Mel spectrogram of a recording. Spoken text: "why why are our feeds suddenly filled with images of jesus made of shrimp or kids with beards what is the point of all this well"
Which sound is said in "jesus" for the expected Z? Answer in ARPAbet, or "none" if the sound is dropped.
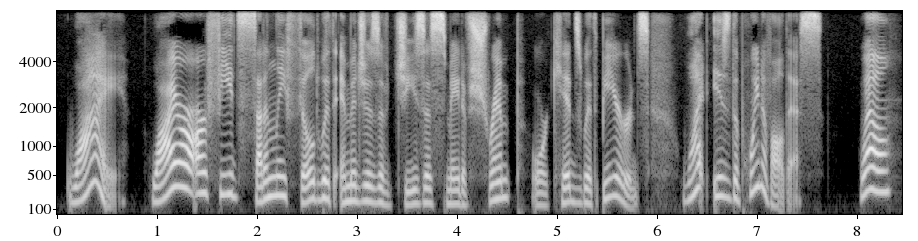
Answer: Z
